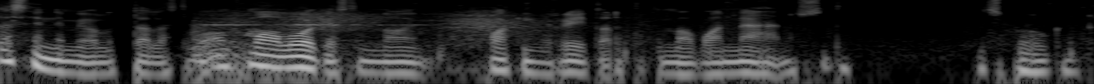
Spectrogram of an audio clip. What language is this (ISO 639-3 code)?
fin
